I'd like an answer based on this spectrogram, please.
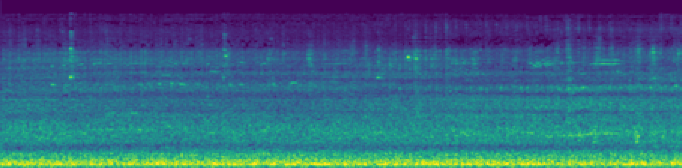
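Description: Heavy road vehicle running at a steady pace: a constant low engine drone with continuous road noise.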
